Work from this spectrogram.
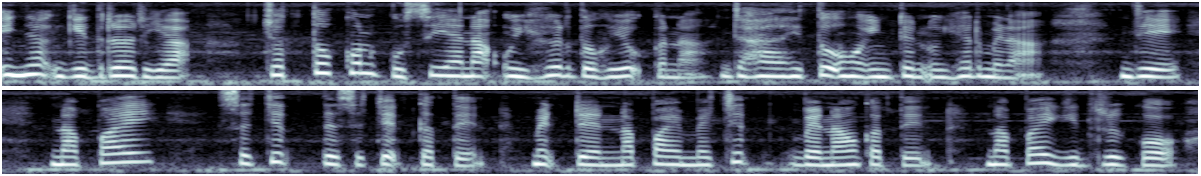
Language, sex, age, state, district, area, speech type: Santali, female, 18-30, West Bengal, Bankura, rural, spontaneous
